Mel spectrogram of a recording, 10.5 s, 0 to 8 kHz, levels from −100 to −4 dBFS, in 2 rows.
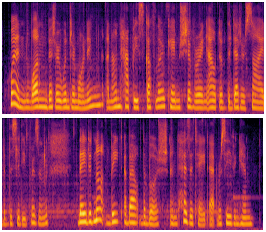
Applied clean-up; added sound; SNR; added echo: neural separator model SepFormer DNS4.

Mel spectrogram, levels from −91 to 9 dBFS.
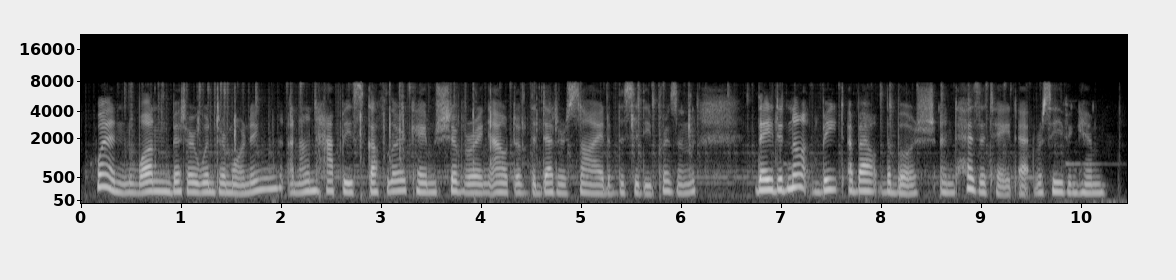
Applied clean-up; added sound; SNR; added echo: none; Sink (filling or washing) + Computer keyboard; 19 dB; none.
